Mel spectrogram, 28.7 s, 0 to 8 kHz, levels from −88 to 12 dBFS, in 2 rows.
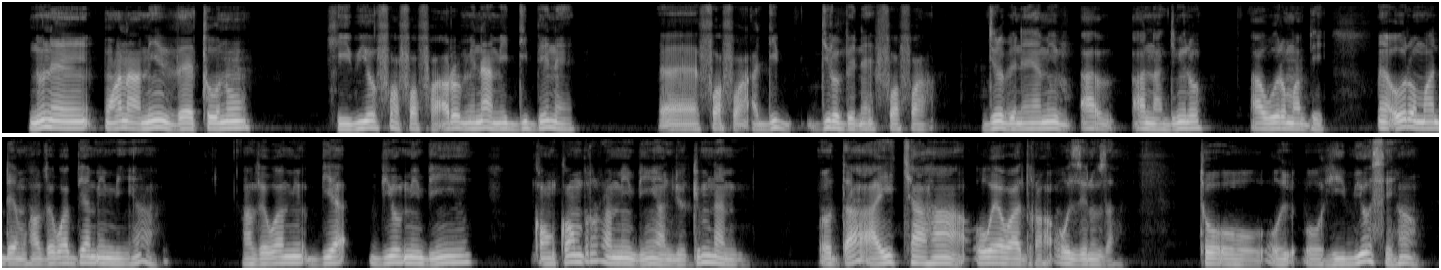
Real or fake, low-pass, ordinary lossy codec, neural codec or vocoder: real; 7.2 kHz; none; none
